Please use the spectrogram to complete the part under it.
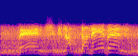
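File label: German bomb failure mood low, speech; War Thunder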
